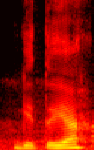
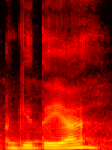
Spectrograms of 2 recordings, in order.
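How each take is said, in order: The two takes are said the same way.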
